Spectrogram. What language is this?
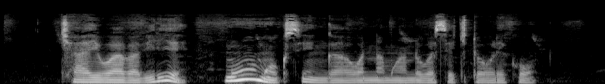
Ganda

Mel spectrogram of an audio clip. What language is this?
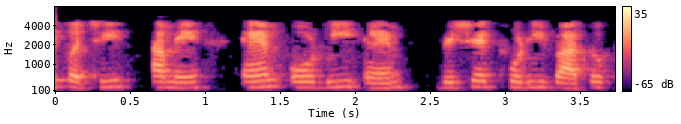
Gujarati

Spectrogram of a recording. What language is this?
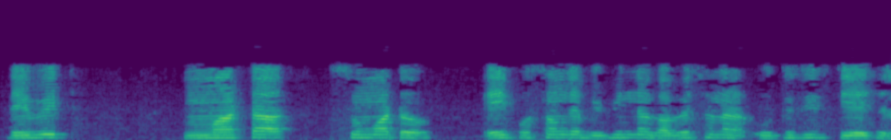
Bangla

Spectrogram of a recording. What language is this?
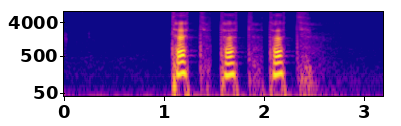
Norwegian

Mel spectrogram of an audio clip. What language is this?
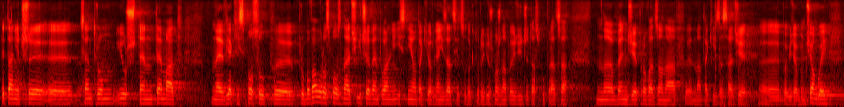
Polish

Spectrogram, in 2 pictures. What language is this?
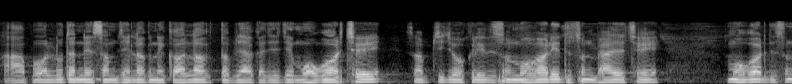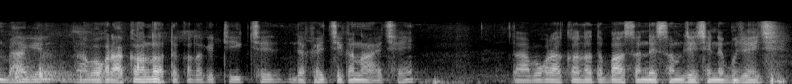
Maithili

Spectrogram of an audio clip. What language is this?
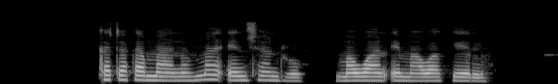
Luo (Kenya and Tanzania)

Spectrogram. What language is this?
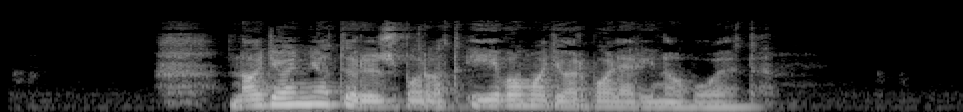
Hungarian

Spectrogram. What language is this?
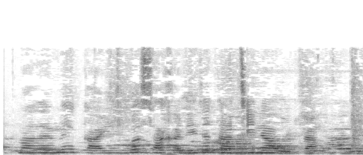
Georgian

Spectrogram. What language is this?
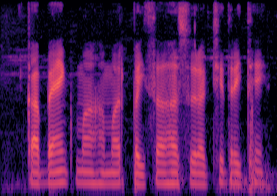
Chhattisgarhi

